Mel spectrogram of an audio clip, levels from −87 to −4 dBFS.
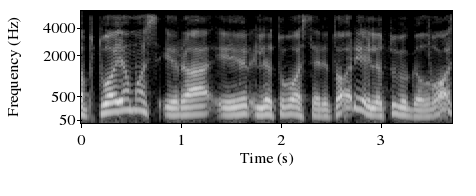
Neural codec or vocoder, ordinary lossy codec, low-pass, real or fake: vocoder, 22.05 kHz, 80 mel bands, Vocos; Opus, 64 kbps; 5.4 kHz; fake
